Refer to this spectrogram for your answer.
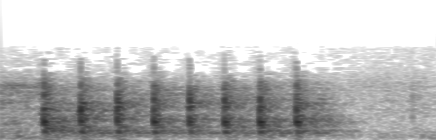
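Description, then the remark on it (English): Eight quick, evenly spaced knocks rap on a wooden house door whose bell is out of order, firm, then the sound stops and only faint room tone lingers. No one speaks. “Oh, it was out of order when I was here. I had to knock.”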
